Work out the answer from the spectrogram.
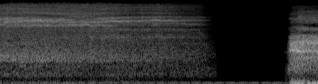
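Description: Deep breathing in during a guided heart meditation: a long, soft, steady hiss of about two seconds, then a brief silence before a louder breath starts.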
